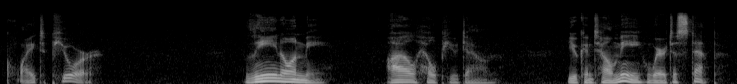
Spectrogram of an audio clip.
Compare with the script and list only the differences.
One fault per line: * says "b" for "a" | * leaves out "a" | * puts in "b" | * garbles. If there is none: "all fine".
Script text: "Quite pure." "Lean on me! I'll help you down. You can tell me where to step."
all fine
